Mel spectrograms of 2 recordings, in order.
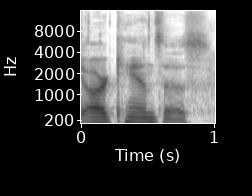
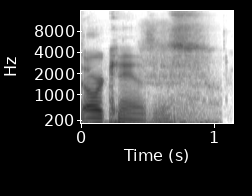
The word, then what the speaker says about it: Arkansas: many people make fun of it because it's actually Arkansas. It's Arkansas. I'm sorry, Arkansas. Literally Your, Arkansas. your state's called fucking Arkansas. It's not your Kansas, Sorry. it's Arkansas. Arkansas.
